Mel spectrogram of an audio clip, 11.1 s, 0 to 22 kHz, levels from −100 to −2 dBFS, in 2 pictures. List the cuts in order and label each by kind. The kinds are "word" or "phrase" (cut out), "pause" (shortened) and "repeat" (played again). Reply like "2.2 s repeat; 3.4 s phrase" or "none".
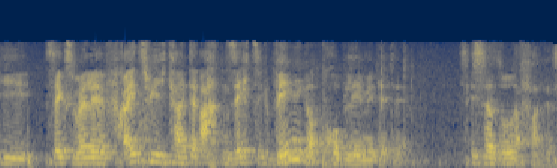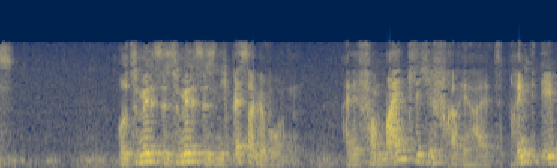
2.7 s word; 3.8 s word; 5.1 s phrase; 7.3 s repeat; 8.9 s pause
